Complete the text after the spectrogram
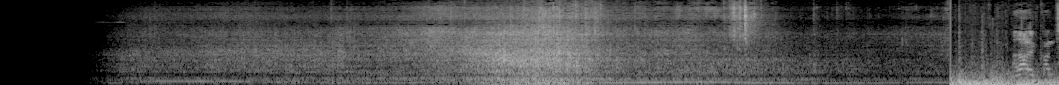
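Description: A car engine roars as the car speeds past on gravel.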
